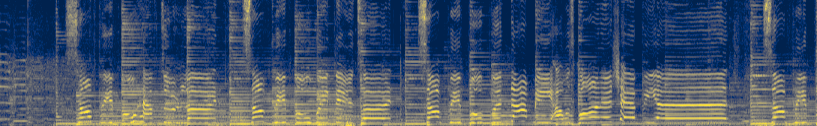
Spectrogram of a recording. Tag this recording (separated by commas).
Music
